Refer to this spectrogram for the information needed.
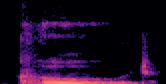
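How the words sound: The vowel has very strong lip rounding. "U S pronunciation in these examples is very, very round"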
